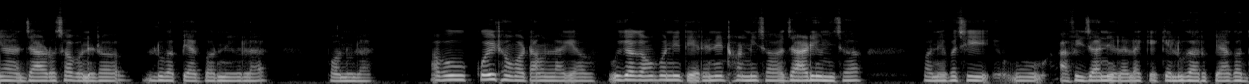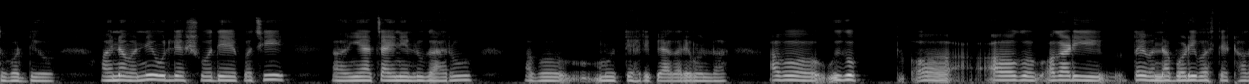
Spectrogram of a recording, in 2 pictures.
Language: Dotyali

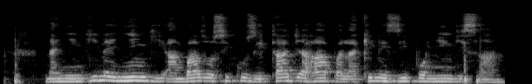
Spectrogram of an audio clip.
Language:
Swahili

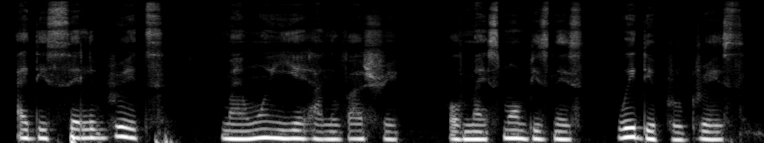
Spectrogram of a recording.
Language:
Nigerian Pidgin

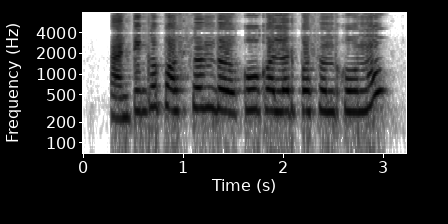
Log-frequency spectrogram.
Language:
Odia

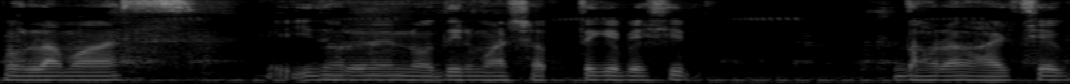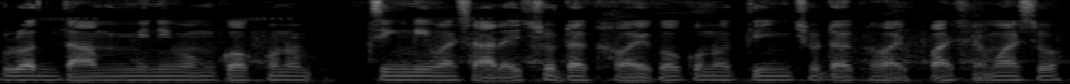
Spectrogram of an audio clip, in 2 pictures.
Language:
Bangla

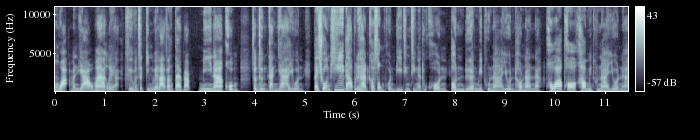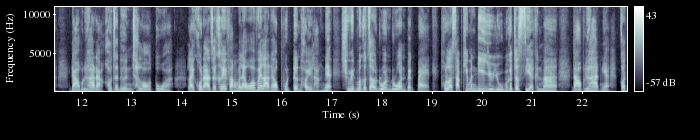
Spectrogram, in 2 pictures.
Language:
Thai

